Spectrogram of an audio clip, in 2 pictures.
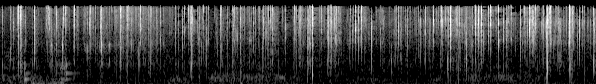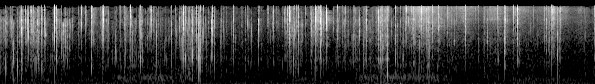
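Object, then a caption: Foil-wrapped chocolate figure. A hand-sized hollow chocolate Santa in red and gold foil wrapping is held close to the mic while long nails and fingertips scratch and crinkle the foil. It makes a steady, quiet stream of dense, bright crinkling and sharp little crackles with almost no low end. Every snap dies away instantly.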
